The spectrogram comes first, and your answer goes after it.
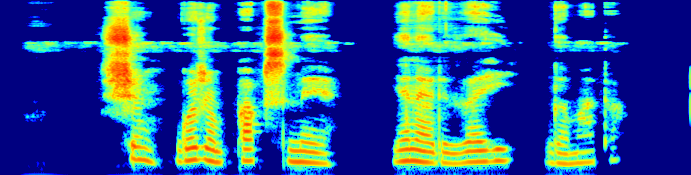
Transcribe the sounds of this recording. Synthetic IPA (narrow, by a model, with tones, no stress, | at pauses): ʃɪ˦ŋɡʷɐ˦d͡ʒɪ˨mpa˦ksme˨ | jɐ˦naː˨da˨zaː˦hi˦ | ɡa˨maː˦taː˦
